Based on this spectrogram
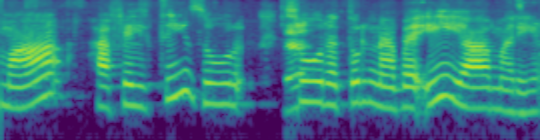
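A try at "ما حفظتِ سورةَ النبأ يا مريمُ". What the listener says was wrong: சூரத்துமா சூரத்தை அங்கேயே ஃபதா தான் போட்டிருக்கு.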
